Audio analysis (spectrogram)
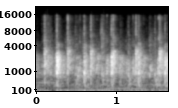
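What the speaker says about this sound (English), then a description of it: "Round of applause to you." A small audience at a talk on marriage clapping, a brief patter of scattered hand claps at moderate level, close and uneven.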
